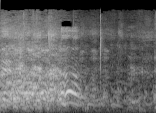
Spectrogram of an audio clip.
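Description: Several voices talking over one another at once, dying away after about a second, with a faint click near the end.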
